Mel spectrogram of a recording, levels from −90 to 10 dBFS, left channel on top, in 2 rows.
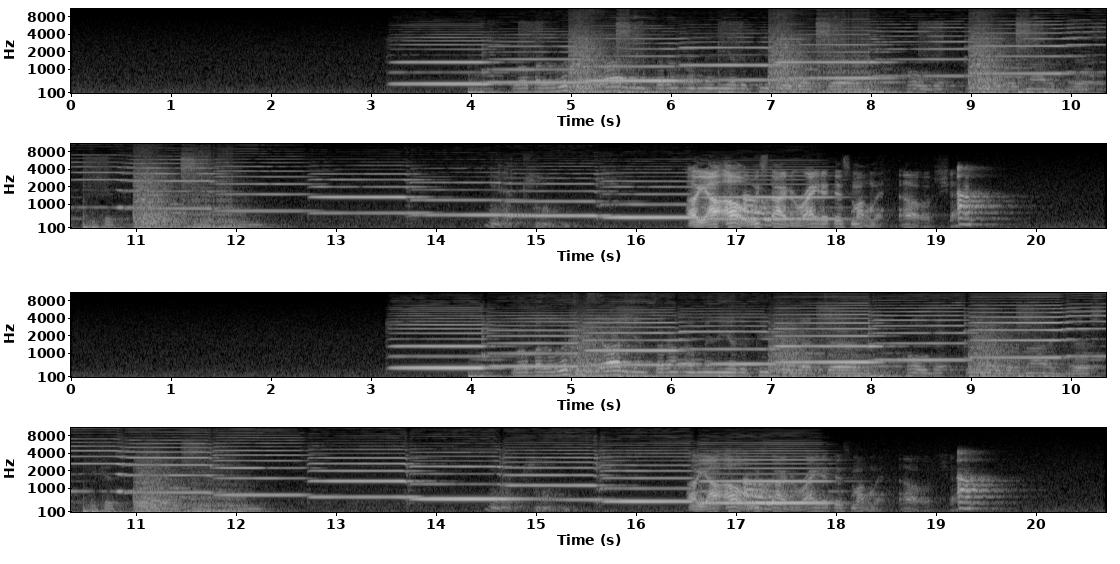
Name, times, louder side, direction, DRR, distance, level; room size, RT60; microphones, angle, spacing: Bowed string instrument, 3.2-18.0, right 4 dB, 75° right, 1.3 m, -29 dB
sound 1, 4.0-12.0, left 1 dB, 90° left, 1.9 m, -35 dB
voice 1, 4.4-12.3, right 4 dB, 45° right, 0.6 m, -36 dB
voice 2, 14.5-15.2 17.1-17.4 19.2-19.4, left 2 dB, 25° left, 1.3 m, -31 dB
voice 3, 16.5-19.0, left 8 dB, 55° left, 0.3 m, -26 dB
15.5 x 13.5 x 4.1 m
head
